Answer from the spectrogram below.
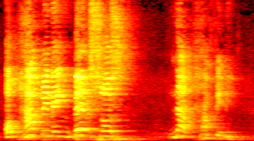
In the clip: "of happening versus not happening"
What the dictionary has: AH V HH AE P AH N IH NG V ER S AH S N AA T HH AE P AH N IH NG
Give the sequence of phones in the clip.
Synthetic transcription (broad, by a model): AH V HH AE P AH N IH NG B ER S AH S N AA T HH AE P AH N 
